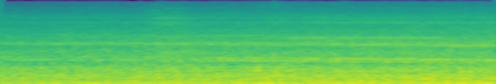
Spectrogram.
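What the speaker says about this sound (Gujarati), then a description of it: "જો આવી, જો આવ્યો ભાઈ ટ્રેન" A train arriving at a station rumbles steadily nearby, a heavy continuous roar of wheels on rails with a faint high metallic whine over it, slowly growing louder.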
